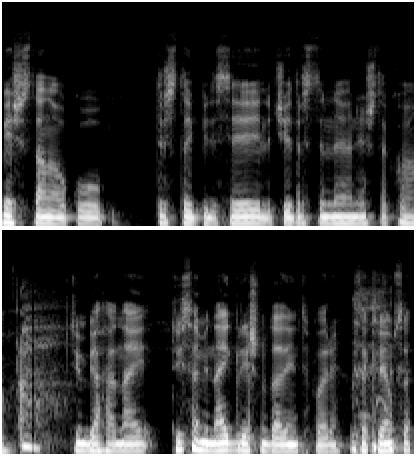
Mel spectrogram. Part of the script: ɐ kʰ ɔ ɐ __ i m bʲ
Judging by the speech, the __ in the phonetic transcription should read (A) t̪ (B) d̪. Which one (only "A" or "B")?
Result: A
